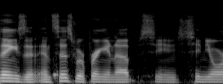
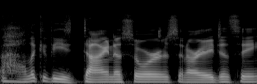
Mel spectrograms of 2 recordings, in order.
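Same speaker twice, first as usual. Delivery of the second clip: normal talking voice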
